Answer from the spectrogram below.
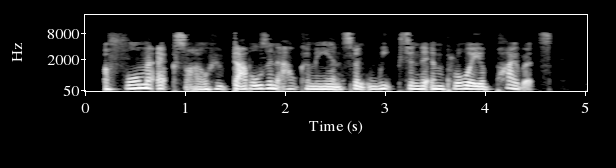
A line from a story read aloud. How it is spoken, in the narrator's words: he said dryly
